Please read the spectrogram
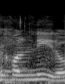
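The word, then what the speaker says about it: Mjölnir: Mjolnir. – Eso es, pues así se llama el martillo. – Porque supongo... – ¡Noller! – Esto es una jota. – Sí, Mjolnir o Mjolnir.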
